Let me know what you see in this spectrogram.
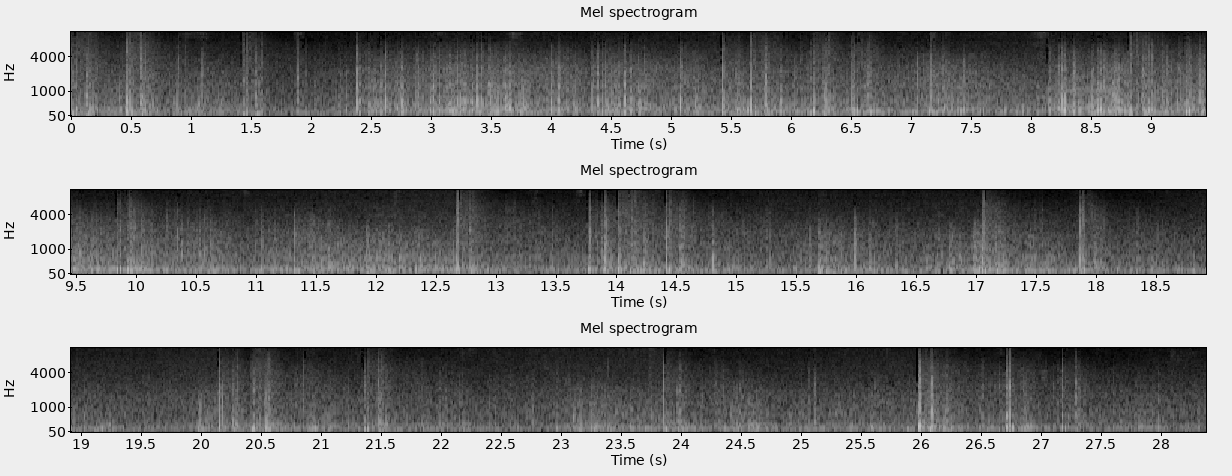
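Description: Aerial fireworks shells bursting in a display: an irregular run of sharp bangs, many close together, over a continuous rumble of overlapping bursts.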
